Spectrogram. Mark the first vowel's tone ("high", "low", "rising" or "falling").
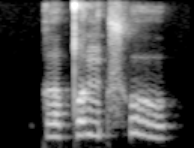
low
